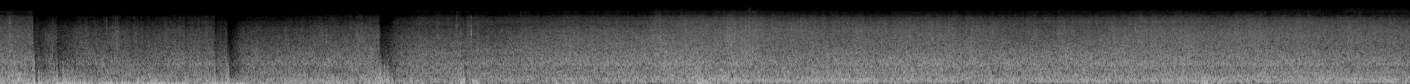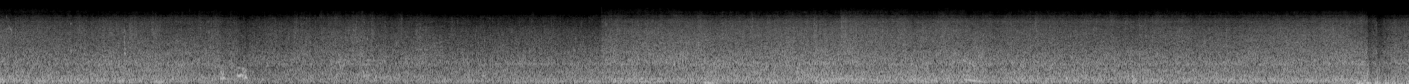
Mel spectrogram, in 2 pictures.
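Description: Whitewater rapids rushing and churning steadily around a kayak running through them.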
